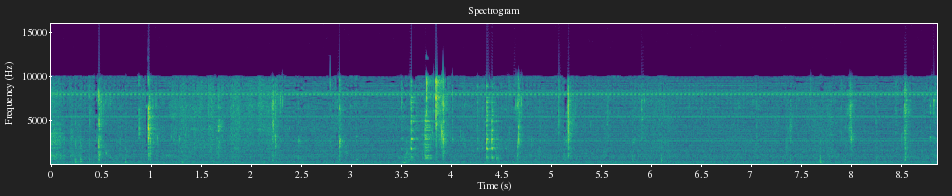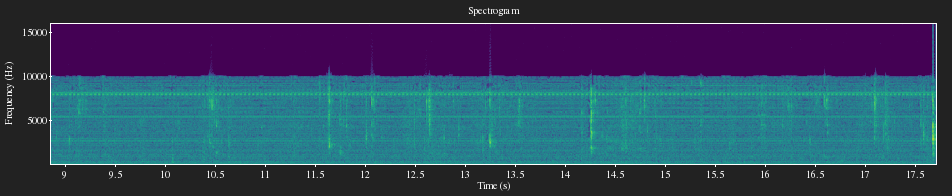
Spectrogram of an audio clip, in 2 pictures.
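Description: A person chewing pizza close to the microphone: soft wet chewing and scattered small clicks, with a brief cluster of clicks about four seconds in, over a steady low hum.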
